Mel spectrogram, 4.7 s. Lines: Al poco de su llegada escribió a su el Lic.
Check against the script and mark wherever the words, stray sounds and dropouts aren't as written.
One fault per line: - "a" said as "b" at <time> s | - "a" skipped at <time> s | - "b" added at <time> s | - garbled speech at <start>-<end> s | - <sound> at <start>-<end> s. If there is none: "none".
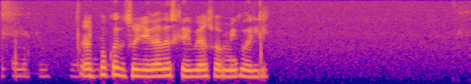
- "amigo" added at 2.2 s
